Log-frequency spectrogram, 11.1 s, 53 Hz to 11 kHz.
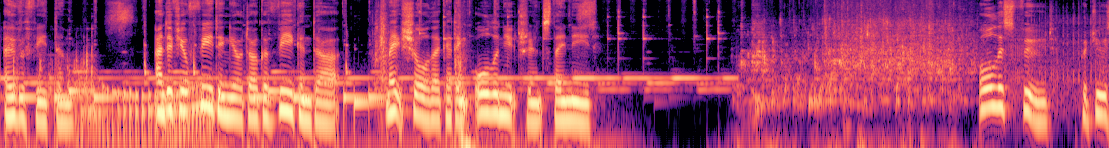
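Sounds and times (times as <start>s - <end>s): toilet flush water rushing: 7.4s - 9.8s.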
